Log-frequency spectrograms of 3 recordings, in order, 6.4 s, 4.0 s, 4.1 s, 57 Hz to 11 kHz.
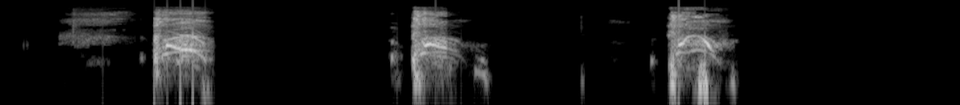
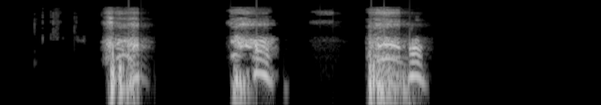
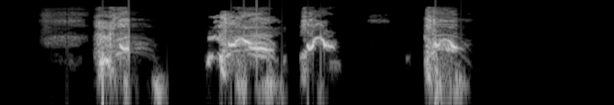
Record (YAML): three_cough_length: 6.4 s
three_cough_amplitude: 32607
three_cough_signal_mean_std_ratio: 0.31
exhalation_length: 4.0 s
exhalation_amplitude: 32765
exhalation_signal_mean_std_ratio: 0.38
cough_length: 4.1 s
cough_amplitude: 29907
cough_signal_mean_std_ratio: 0.45
survey_phase: beta (2021-08-13 to 2022-03-07)
age: 45-64
gender: Female
wearing_mask: 'No'
symptom_none: true
smoker_status: Never smoked
respiratory_condition_asthma: true
respiratory_condition_other: false
recruitment_source: REACT
submission_delay: 1 day
covid_test_result: Negative
covid_test_method: RT-qPCR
